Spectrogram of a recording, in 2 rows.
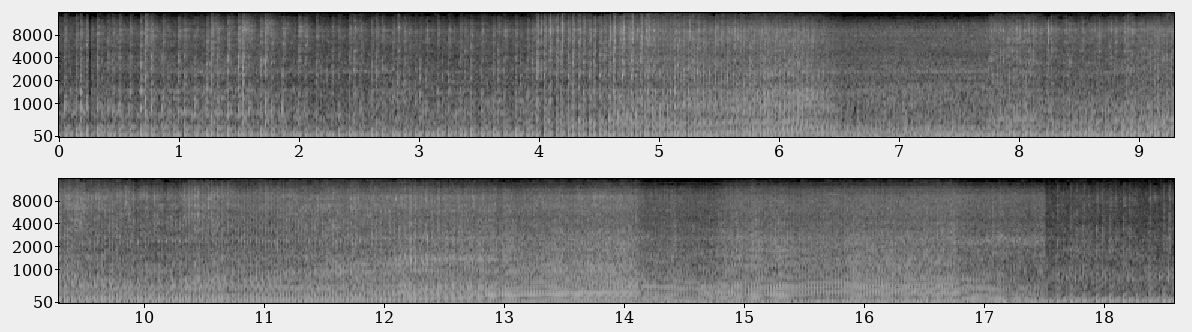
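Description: A 2018 Harley-Davidson Iron 883 motorcycle engine runs steadily and loud throughout, its pitch rising and falling several times as the throttle is revved, with no voices.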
